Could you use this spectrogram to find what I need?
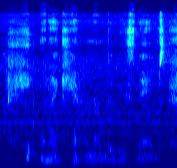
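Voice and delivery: fast, hushed whispered aside.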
